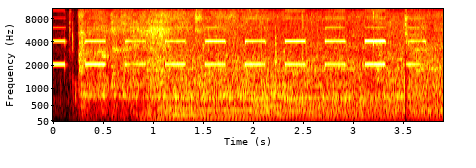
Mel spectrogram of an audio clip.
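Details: Chrysler Crossfire after a jumper wire was added in the reinstalled relay module: quick crank and instant catch from the key, then an even settled idle under a steady warning chime; the no-crank complaint is fixed, with the traction light still on.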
